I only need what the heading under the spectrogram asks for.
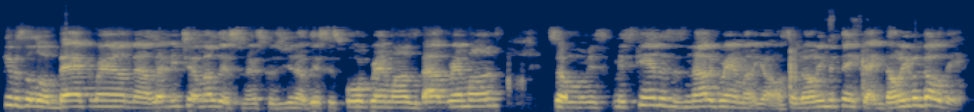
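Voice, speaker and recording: A woman's voice: mid-range voice, fairly quick, warm tone, slight background noise. An older woman hosting a podcast, chatty and enthusiastic, repeating her points for emphasis. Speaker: podcast host. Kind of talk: casual interview chat. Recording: roomy, dull lo-fi sound.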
